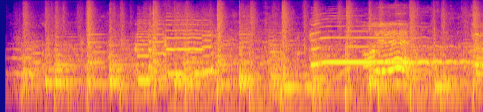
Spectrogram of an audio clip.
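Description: Live small band playing an up-tempo jump-blues number on upright piano, guitar and drums, with steady drum hits under changing piano and guitar notes and a long held note from about four seconds in.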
